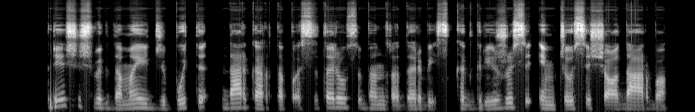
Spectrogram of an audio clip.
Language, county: Lithuanian, Vilnius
